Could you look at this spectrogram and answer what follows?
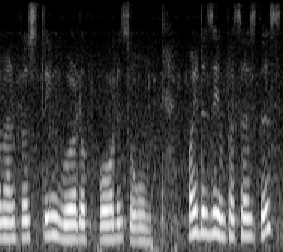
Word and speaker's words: Om: The first letter A is the root sound, the key, pronounced without touching any part of the tongue or palate. M represents the last sound in the series, being produced by the closed lip, and the U rolls from the very root to the end of the sounding board of the mouth.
